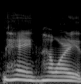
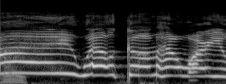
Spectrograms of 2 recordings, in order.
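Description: First: It is said in a plain, normal voice. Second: It is said in a high, overly cheery voice.

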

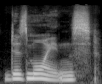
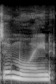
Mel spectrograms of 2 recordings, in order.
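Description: First: The S sounds in the name are pronounced. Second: The S sounds in the name are silent. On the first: The speaker calls it wrong. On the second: The speaker calls it right.

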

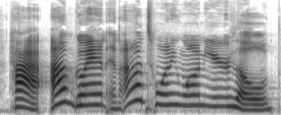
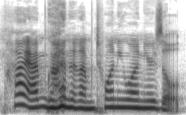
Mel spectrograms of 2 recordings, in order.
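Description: First: It is spoken in a put-on country accent. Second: It is spoken in the speaker's normal accent.

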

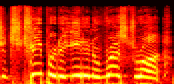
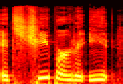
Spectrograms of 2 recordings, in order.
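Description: First: It is said in a put-on mocking voice. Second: It is said in the speaker's normal voice.

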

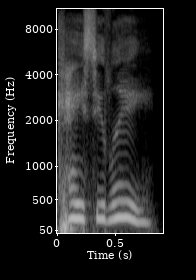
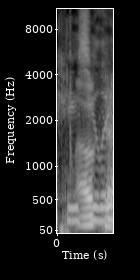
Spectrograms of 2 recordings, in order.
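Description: First: The name is said in a Southern accent. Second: The name is said with no regional accent. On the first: "If you say it with a Southern accent" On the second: "my parents don't have accents at all, so it does just sound normal"

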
